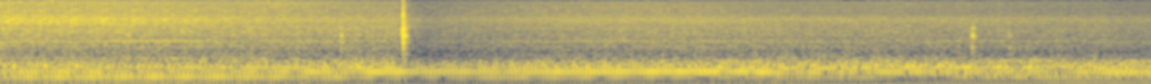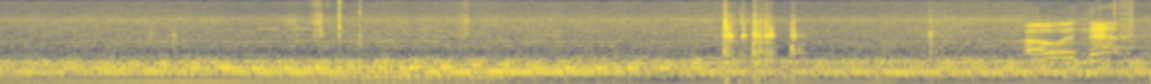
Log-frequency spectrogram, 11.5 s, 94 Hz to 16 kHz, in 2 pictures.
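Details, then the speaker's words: LS2 long block with turbos, idling smoothly at 40°F without smoke; faint electrical buzz is the electric oil scavenge pump returning turbo oil to the engine; engine sounds healthy. "that buzzing [Music] noise that's the oil scavenge pump I have an electric pump that sucks the oil out of the turbos and returns it back to the car so that buzzing sound is just the the oil scavage pump"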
